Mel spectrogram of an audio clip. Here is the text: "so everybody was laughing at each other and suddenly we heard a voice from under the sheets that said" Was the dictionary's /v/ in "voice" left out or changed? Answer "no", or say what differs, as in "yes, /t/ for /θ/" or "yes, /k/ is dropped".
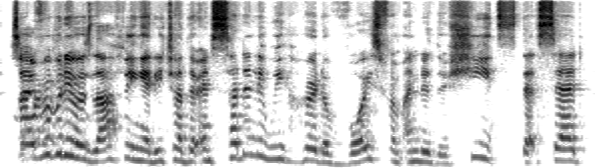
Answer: no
